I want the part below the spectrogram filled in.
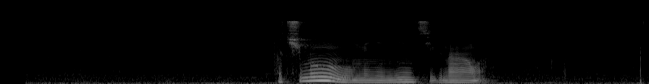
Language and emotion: Russian, sad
